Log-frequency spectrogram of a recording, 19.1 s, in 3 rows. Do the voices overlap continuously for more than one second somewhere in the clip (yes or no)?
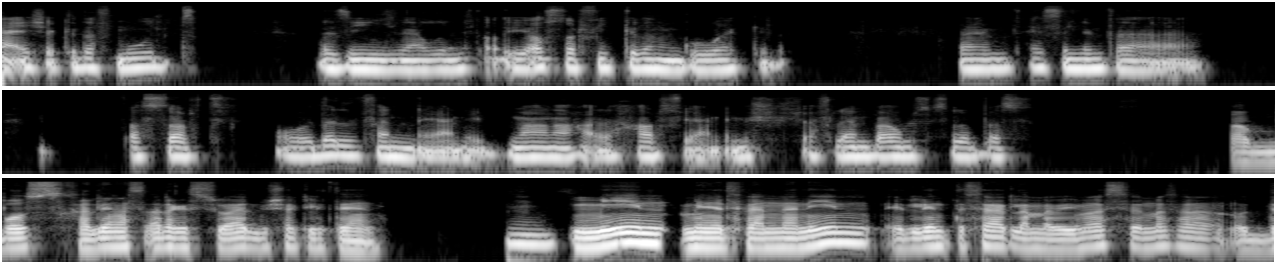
no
